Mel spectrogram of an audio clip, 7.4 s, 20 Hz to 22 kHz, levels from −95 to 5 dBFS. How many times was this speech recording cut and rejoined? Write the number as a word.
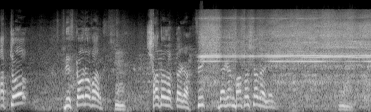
one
